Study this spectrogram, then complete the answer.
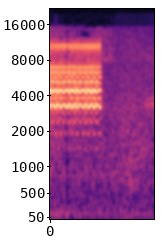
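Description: A telephone rings once, loud and close, its electronic bell tone lasting about half a second before cutting off abruptly into quiet room sound.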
